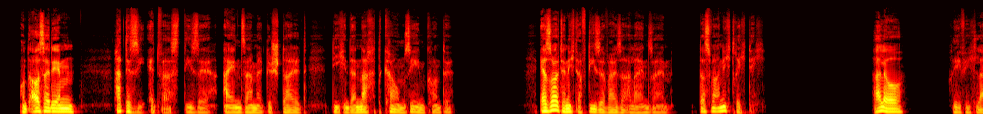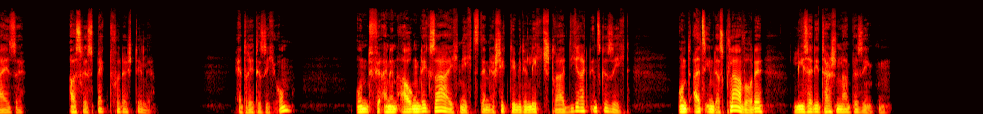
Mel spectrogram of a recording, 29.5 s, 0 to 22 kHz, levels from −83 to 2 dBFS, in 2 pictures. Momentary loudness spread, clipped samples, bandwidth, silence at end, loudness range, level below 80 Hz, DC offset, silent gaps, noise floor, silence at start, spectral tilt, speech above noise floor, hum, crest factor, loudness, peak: 16 LU; under 0.1%; 16 kHz; 1.45 s; 8 LU; -40 dBFS; under 0.1%; 6.96-7.76 s, 11.59-13.04 s, 13.74-14.21 s, 15.31-15.73 s, 17.19-17.56 s; -68 dBFS; 0.3 s; -5.5 dB/octave; 46 dB; none; 24 dB; -23 LUFS; -2 dBFS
